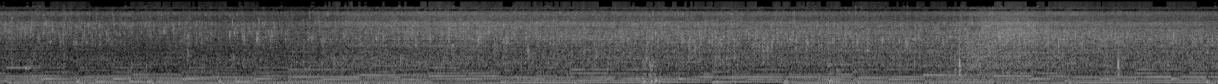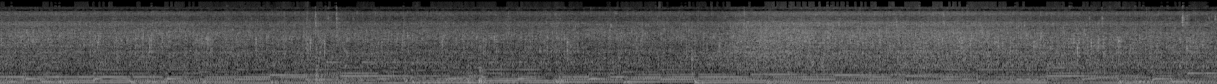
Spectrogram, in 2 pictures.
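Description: Pork chop frying in hot oil for a crispy finish, giving a loud, steady sizzle and crackle that runs continuously without a break and with no talking.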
